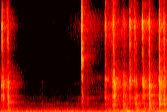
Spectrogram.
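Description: Keys tapping on a computer keyboard, a couple of quick strokes, a short pause, then a rapid burst of close, quiet clicks.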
